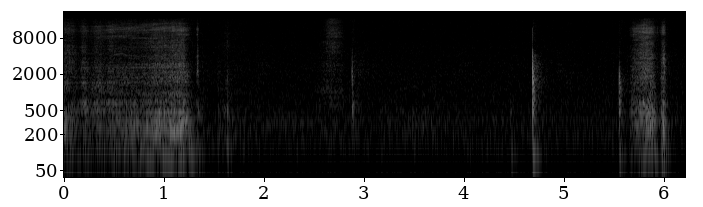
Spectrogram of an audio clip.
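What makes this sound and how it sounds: A hand draws on a large, flat chalkboard in a wooden frame with white chalk in short strokes. A bright, raspy scratch runs for just over a second, then fades into quiet. Five sharp chalk taps follow, with a short scratching stroke near the end.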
